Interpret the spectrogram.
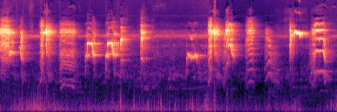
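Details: Long-tailed shrike master recording used to make other birds answer: loud harsh squawks mixed with squeaky whistled and chattering phrases in irregular bursts, with low background hum.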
